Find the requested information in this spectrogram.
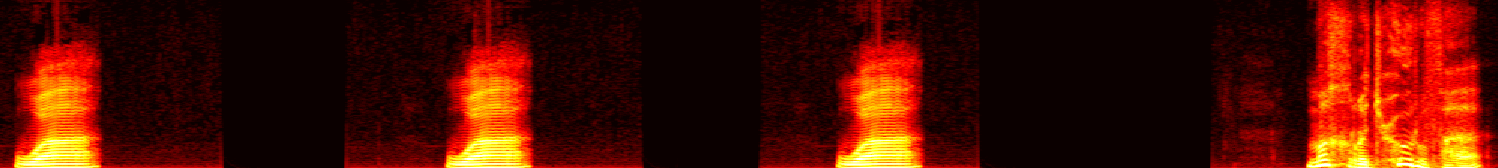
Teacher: dari pertemuan antara bibir atas dan bibir bawah namun perlu diperhatikan tatkala melafazkan huruf wau kedua bibir tidaklah merapat akan tetapi terdapat rongga antara bibir atas dan bibir bawah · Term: huruf waw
